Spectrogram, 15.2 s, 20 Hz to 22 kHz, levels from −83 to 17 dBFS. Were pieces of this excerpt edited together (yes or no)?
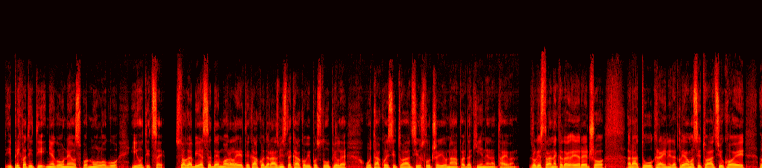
no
